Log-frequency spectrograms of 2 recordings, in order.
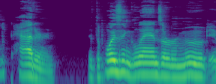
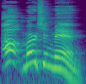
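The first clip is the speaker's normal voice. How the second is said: calling out; 8 semitones higher, 5 dB louder than usual. Real, not acted. Greets the merchant loudly.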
